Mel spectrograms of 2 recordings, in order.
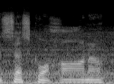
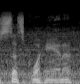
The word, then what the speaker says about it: Susquehanna: and i laughed because farmer klein he always mispronounced it he was saying susquehanna susquehanna valley and it's actually susquehanna like i always would get on his streams and be like uh farmer klein it's susquehanna it's like banana um the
